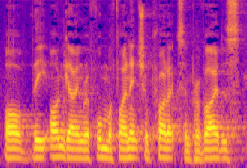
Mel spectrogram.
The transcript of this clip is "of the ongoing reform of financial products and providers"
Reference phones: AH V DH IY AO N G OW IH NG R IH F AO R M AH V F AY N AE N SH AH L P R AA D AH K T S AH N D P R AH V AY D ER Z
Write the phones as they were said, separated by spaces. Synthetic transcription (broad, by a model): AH V DH IY AO N G OW IH NG R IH F AO M AH V F AY N AE N SH AH L P R AA D AH K T S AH N P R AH V AY D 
